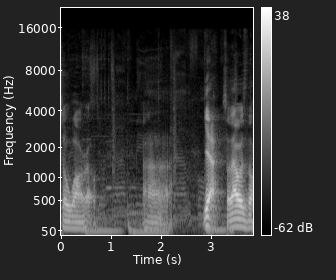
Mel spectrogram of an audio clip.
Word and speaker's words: Saguaro: called the Saguaro which I've learned now is pronounced Saguaro yeah so that was the whole point of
